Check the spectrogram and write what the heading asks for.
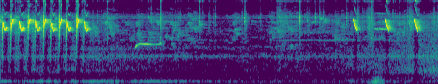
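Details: Plain-throated sunbird in full, energetic song, played as a lure to make lazy-singing birds start calling: a fast burst of about nine high, wavering notes over two seconds, then a thin level whistle and a few sharp isolated notes near the end.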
